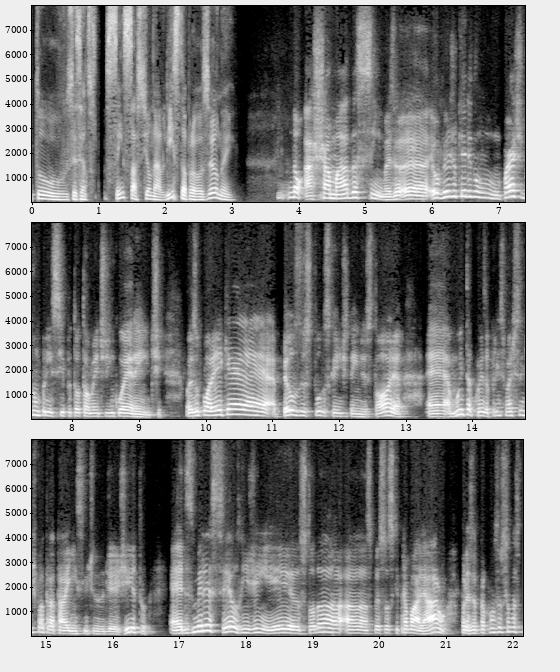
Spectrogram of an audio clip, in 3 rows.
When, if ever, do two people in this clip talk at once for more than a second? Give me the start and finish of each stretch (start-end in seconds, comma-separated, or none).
none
